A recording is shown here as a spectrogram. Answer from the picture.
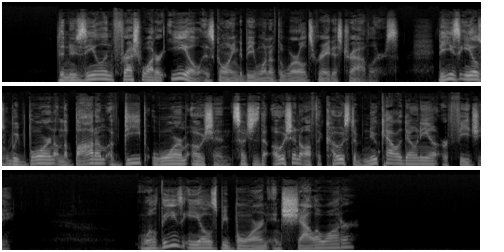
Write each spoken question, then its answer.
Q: Will these eels be born in shallow water?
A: No, these eels won't be born in shallow water.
